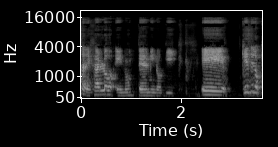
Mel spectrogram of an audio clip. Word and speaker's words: geek: Antes que nada, vamos a, a ver qué es geek, ¿no? Y geek es pronunciado como wick.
